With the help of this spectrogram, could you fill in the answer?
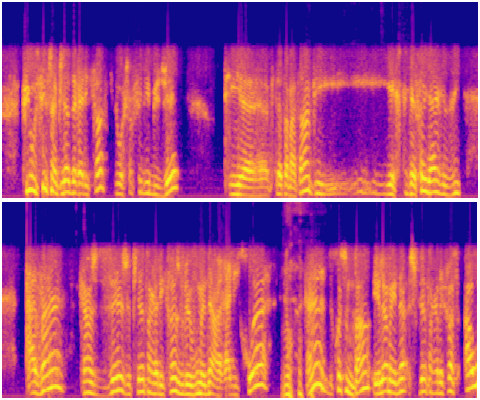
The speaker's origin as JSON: {"language": "French", "town": "Trois-Rivières", "region": "Quebec", "country": "Canada", "said": "ses débuts chez nous à Trois-Rivières"}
